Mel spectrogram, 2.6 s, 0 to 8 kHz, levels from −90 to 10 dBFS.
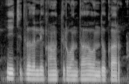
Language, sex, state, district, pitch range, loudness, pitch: Kannada, male, Karnataka, Koppal, 110-125 Hz, -17 LUFS, 115 Hz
